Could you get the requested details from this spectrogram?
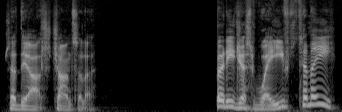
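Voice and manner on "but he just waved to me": higher-pitched, pleading protest; a touch of desperate disbelief; mild desperation. A narrator's reading. Sergeant about the waving corpse, mildly desperate. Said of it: "said the sergeant desperately".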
